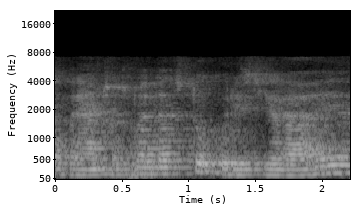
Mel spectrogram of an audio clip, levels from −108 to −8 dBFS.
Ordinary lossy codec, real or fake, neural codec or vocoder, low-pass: AAC, 32 kbps; real; none; 7.2 kHz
